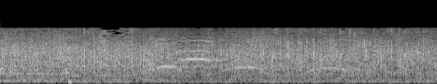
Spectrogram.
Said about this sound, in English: Look, some of you are not clapping.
